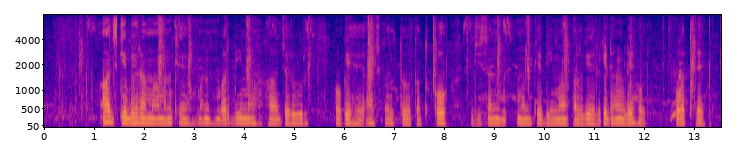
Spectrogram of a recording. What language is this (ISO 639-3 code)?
hne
